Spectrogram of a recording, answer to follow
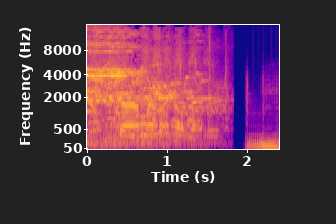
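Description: White-rumped shama (murai batu) singing in a contest cage, mixed with people's voices. The sound fades out to silence just before the end.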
